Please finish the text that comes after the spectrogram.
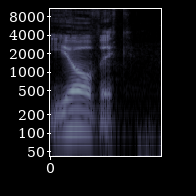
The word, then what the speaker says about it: Jorvik: And apparently the Vikings couldn't pronounce that when they conquered it, so they called it Jorvik.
